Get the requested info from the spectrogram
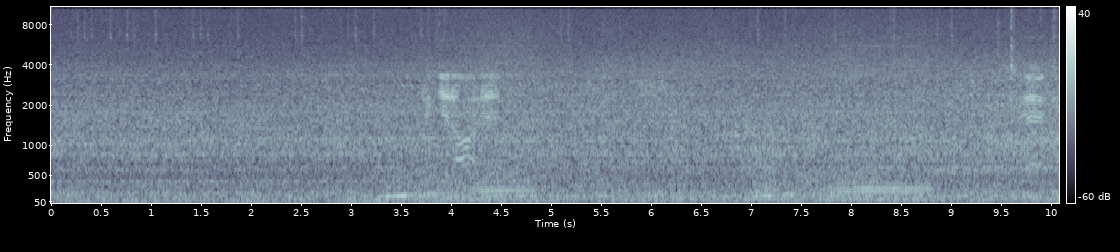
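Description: Steady engine and road noise inside the cabin of a 2003 Chevrolet Suburban cruising on the freeway, with two brief pitched sounds about four and eight seconds in.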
